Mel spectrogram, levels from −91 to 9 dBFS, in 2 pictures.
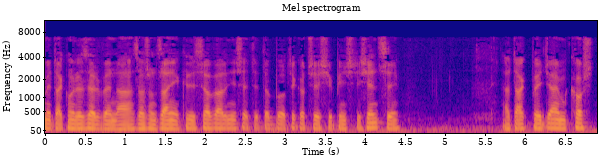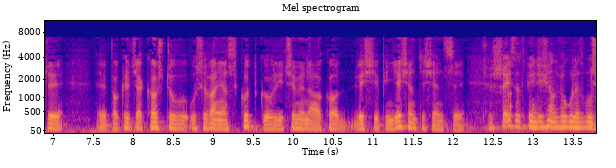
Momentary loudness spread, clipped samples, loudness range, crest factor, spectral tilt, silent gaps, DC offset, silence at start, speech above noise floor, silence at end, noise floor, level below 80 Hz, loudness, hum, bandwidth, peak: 7 LU; under 0.1%; 3 LU; 16 dB; -7 dB/octave; none; under 0.1%; 0 s; 22 dB; 0 s; -43 dBFS; -40 dBFS; -23 LUFS; none; 7.4 kHz; -6 dBFS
